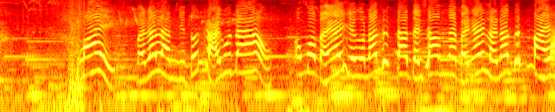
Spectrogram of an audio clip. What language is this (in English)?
Vietnamese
